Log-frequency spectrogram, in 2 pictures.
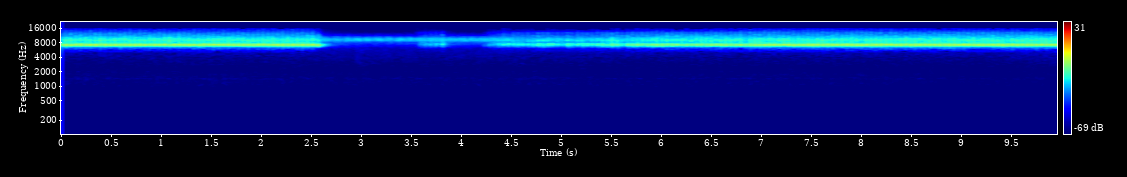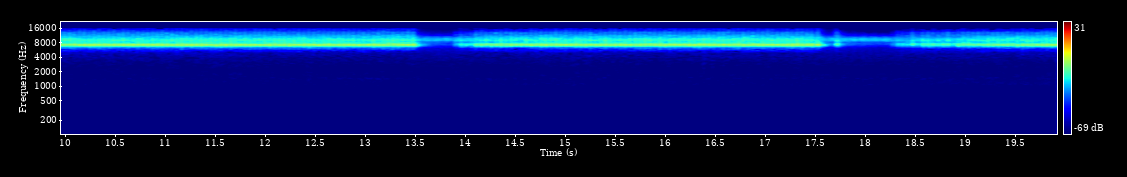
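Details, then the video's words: Shrill, continuous high-pitched pulsing of grasshoppers, without music, breaks off abruptly near the start and twice later, each time fading back in and swelling to a steady trill. "Grass Hopper Sounds"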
